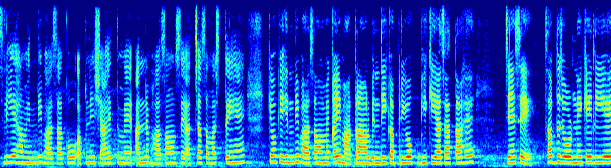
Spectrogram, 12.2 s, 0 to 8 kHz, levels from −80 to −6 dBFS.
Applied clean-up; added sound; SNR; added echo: none; none; none; none.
